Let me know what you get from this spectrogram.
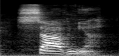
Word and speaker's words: Samhain: And the pronunciation that I've looked up is like Savnia.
